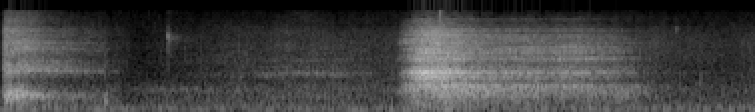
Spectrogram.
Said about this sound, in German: Schnaufen.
